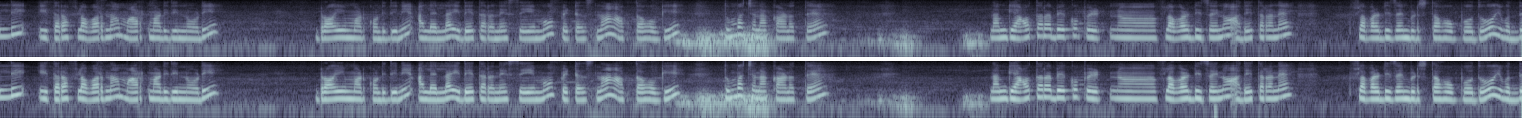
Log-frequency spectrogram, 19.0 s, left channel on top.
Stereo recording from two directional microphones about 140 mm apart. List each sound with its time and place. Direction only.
0.0 s a woman's voice: 20° right (ahead or behind)
4.0 s a woman's voice: 20° right (ahead or behind)
12.4 s a woman's voice: 20° right (ahead or behind)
